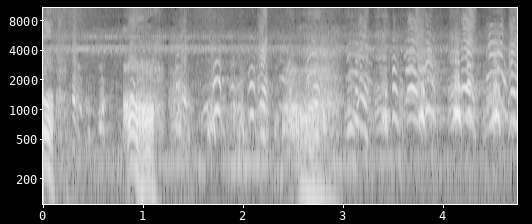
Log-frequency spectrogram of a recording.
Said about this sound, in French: Ça, par exemple. Des singes hurleurs. C'est à croire qu'ils se paient ma tête, ces bougres de zouaves d'anthropopithèque.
